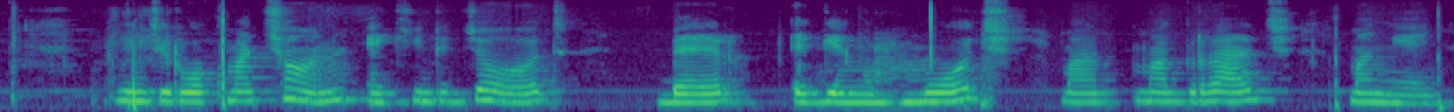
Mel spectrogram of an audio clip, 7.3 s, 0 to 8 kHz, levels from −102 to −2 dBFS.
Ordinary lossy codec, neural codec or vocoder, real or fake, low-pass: none; none; real; none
